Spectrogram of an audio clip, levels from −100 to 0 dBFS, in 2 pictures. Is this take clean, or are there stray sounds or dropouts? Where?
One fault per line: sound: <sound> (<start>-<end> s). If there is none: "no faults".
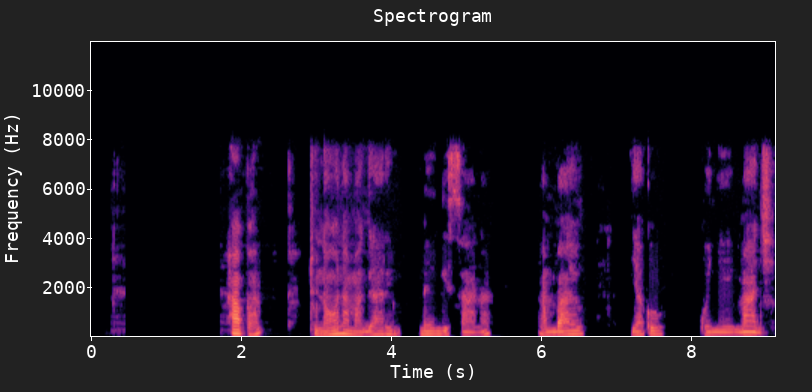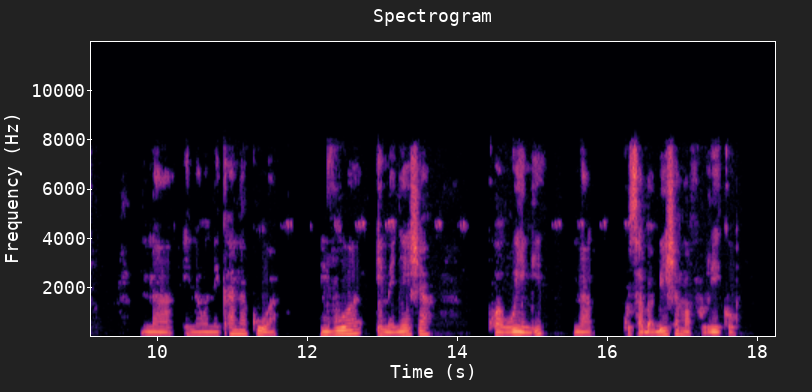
no faults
